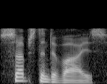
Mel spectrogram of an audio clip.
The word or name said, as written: substantivize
